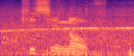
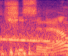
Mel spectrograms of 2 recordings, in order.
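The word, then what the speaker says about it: Chișinău: capital city of moldova which is pronounced i believe kisian nov i've always thought it was chisinau which i understand now is incorrect so here we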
